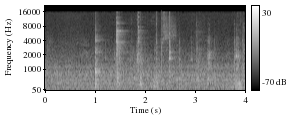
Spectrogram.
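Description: Light clicks and knocks of the plastic parts of a Beaba Babycook food maker being handled as its bowl and steamer basket are taken out: a sharper click about a second in, another just after, then a few smaller taps.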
